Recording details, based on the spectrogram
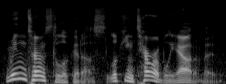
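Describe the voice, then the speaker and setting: A man streaming, reading a visual novel aloud and commenting casually in an animated, giggly manner. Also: mid-range voice, fast.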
